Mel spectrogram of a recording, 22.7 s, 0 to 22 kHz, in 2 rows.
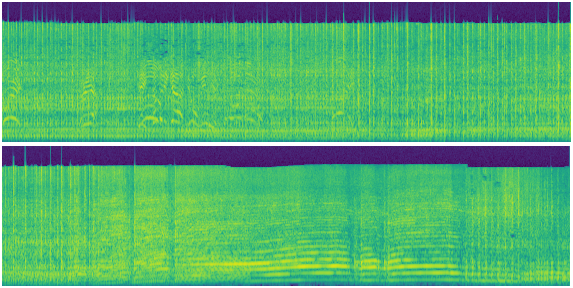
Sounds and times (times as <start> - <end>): Speech: 0.0 - 0.4, 1.6 - 2.0, 2.7 - 5.3, 6.6 - 7.1.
